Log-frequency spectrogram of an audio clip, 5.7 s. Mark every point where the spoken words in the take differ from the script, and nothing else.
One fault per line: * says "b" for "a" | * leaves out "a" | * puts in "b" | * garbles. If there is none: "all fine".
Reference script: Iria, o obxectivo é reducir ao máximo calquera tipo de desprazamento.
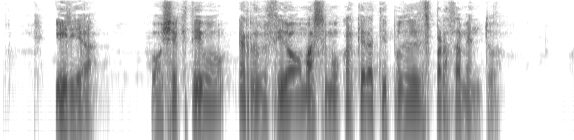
all fine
